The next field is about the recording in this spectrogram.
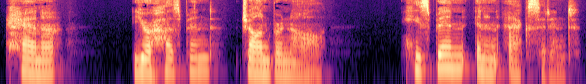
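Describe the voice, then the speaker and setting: Woman playing a calm, grave, husky female doctor. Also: lowish voice, slow, no echo, clean studio sound. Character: calm female hospital doctor breaking bad news. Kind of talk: dramatic audiobook-style storytelling.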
